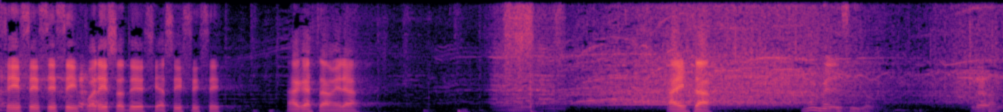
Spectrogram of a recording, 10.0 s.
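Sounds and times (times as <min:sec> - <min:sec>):
speech: 0:00.0 - 0:03.7, 0:06.7 - 0:07.2, 0:08.0 - 0:08.8, 0:09.7 - 0:10.0
applause: 0:05.7 - 0:10.0.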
